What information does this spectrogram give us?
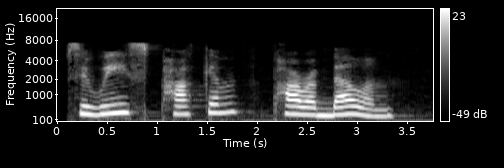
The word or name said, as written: si vis pacem para bellum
